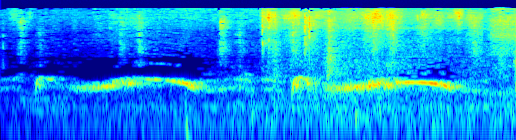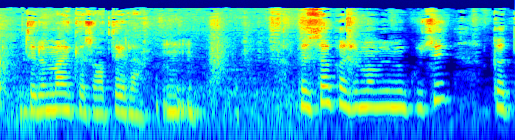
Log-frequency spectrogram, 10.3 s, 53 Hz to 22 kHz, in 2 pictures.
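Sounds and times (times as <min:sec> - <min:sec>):
dove cooing: 0:00.0 - 0:05.7
speech: 0:00.3 - 0:00.9, 0:05.4 - 0:07.3, 0:08.2 - 0:10.2
faint hiss of outdoor background: 0:00.3 - 0:10.2.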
